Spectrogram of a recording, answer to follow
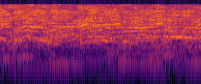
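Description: Many young children shouting and calling out at once, with music playing underneath.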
